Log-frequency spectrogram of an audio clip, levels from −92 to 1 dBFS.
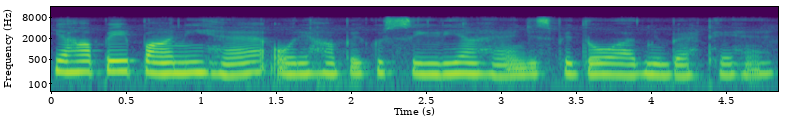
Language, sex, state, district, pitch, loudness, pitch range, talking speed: Hindi, female, Uttar Pradesh, Lalitpur, 195 Hz, -19 LUFS, 185-205 Hz, 200 wpm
